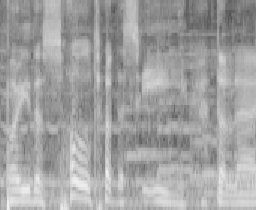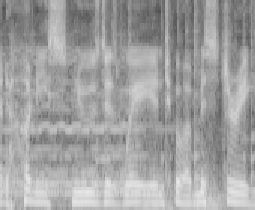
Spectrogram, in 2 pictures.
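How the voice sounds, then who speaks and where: A man as a gruff old seafaring captain, slow-talking. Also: mid-range voice, music in the background, lightly acted. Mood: hearty, dramatic. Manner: gruff old fisherman, pompous and theatrical. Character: blustering old seafaring captain, a clawed animal detective. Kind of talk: scripted audio story acting.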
